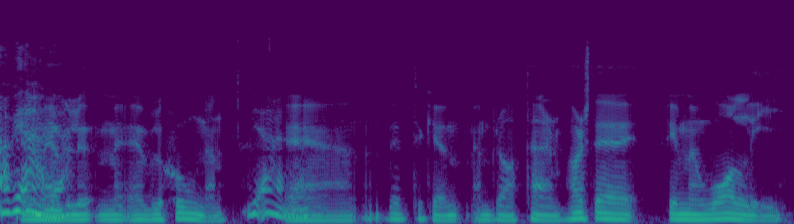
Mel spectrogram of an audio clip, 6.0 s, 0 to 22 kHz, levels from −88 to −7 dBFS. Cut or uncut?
cut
